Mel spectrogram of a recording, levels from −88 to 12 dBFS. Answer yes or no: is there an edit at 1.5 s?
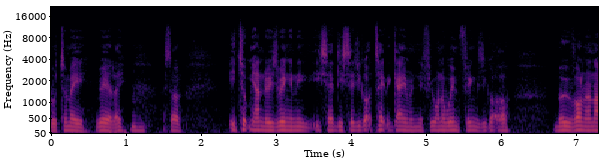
yes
